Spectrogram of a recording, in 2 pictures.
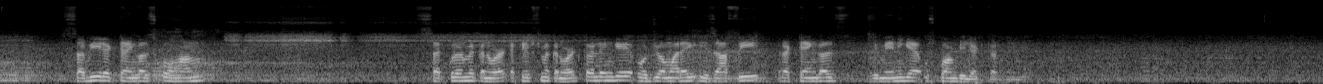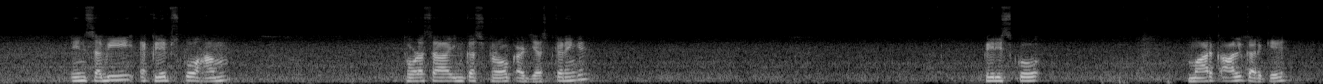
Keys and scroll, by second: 9.3 Delete, 10.4 ctrl+-, 10.7 ctrl+-, 10.9 ctrl+-, 11.3 ctrl+-, 12.7 ctrl+a.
